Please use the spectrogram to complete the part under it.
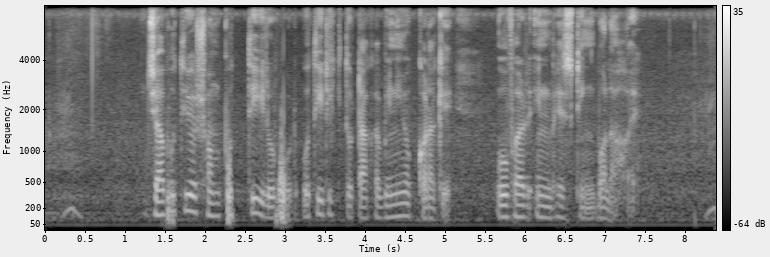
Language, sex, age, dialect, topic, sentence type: Bengali, male, 18-24, Standard Colloquial, banking, statement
